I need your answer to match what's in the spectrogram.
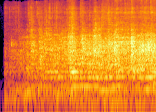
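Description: A small cart loaded with books is pushed into a separate room of the Stadtteilbibliothek Jena-Lobeda library in Jena, rolling with a steady rattling, rumbling clatter of wheels that grows a little louder partway through and continues without pause. No one speaks.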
